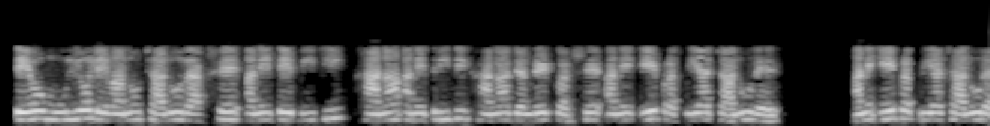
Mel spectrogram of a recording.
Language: Gujarati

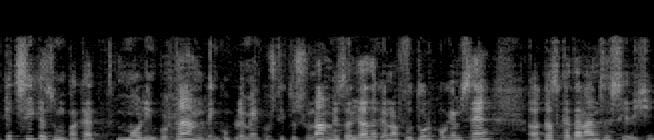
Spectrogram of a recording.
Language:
Catalan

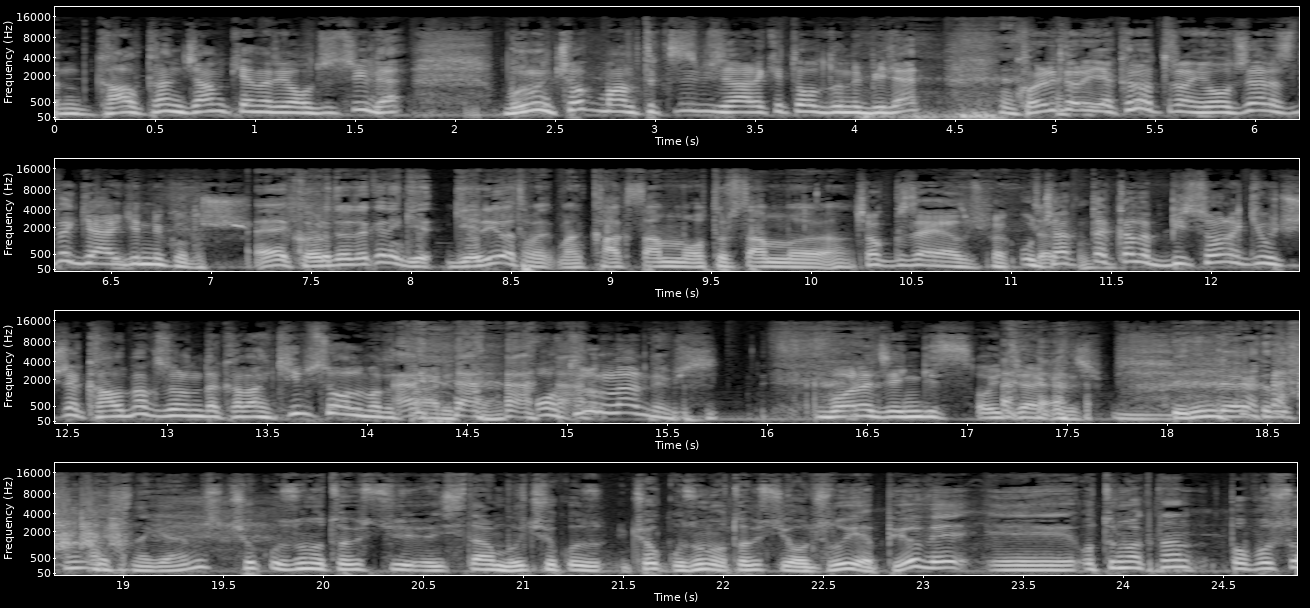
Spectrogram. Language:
Turkish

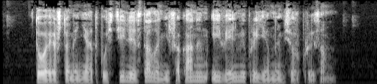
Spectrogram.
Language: Belarusian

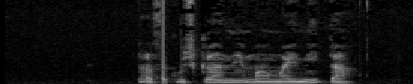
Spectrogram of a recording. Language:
Southern Pastaza Quechua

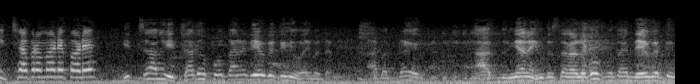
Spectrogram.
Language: Gujarati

